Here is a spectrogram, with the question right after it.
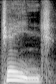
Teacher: el verbo cambiar en el presente de inglés es change la a se pronuncia como e i y la g del final se pronuncia como J J que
